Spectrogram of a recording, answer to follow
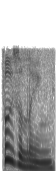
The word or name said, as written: foozling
